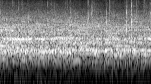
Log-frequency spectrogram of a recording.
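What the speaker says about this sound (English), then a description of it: "look at the crowd's gone wild" Boxing arena crowd roaring and cheering wildly after the referee stops a fight, a dense, steady wall of whoops and applause filling the hall at constant loudness throughout.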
